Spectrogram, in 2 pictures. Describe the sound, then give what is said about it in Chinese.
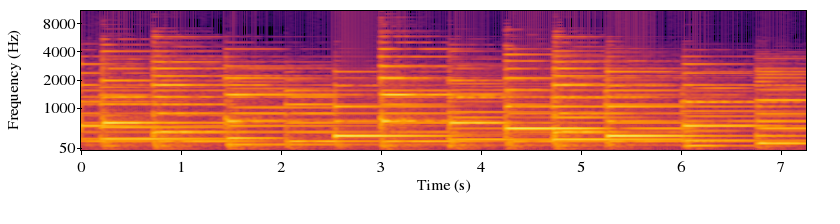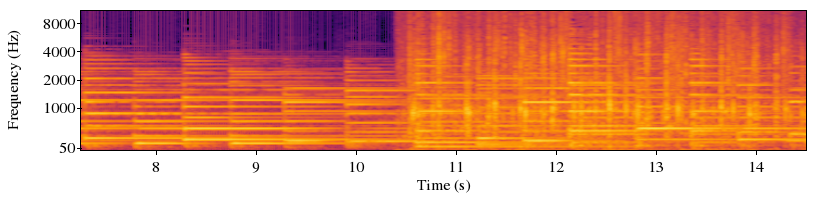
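Horse hooves clip-clopping as a horse-drawn carriage arrives at an estate, a rhythmic patter heard with melodic music that turns fuller and busier near the end. “过了2天之后，一个年轻人驾着一辆马车来到了庄园里。”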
